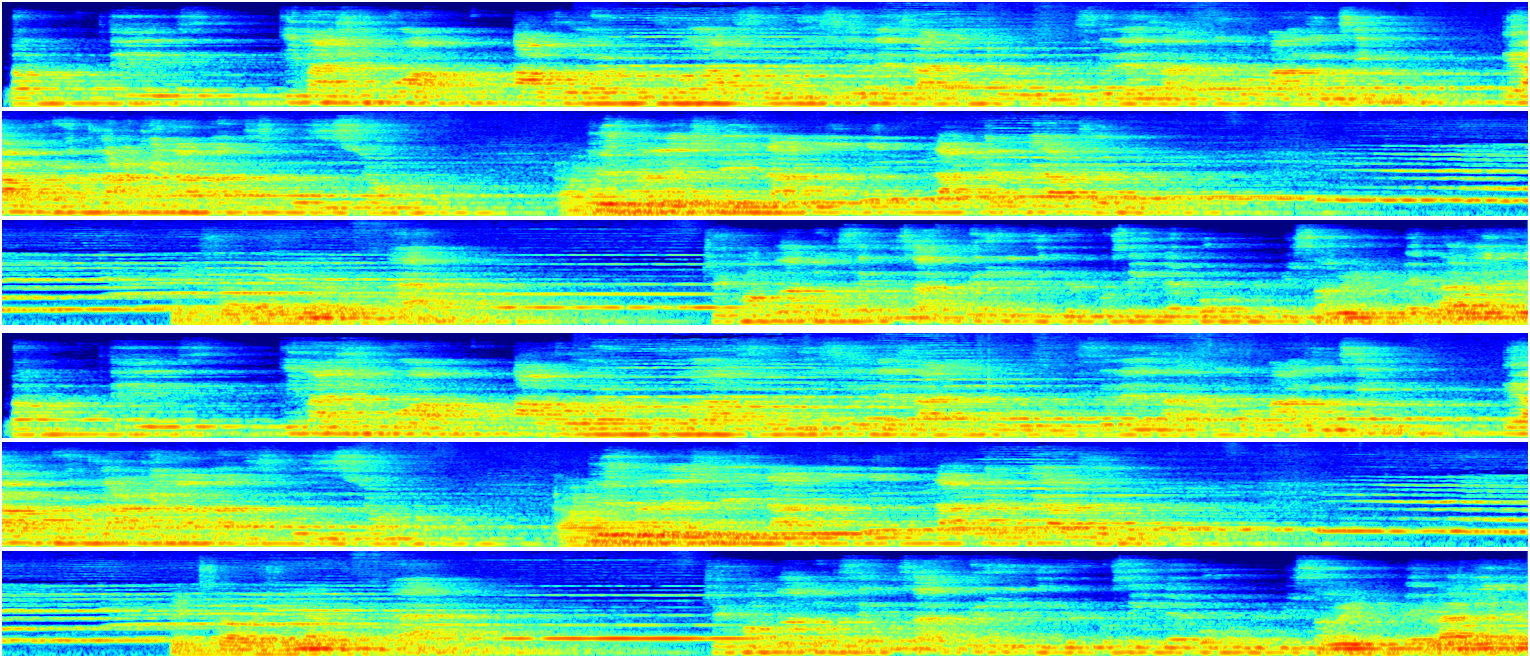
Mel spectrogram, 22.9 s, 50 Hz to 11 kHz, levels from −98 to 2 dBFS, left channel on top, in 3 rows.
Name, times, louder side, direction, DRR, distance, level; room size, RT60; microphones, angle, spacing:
voice 1, 0.5-1.0 1.4-2.2 2.5-7.0 7.5-9.6 10.5-13.3 17.2-17.6 18.8-21.9 22.3-22.8, left 1 dB, 15° left, -6 dB, 1.4 m, -23 dB
sound 1, 2.8-18.7, right 1 dB, 10° right, 0.7 m, -28 dB
voice 2, 10.4-10.8 16.1-17.1 21.8-22.8, right 2 dB, 75° right, 2 dB, 0.7 m, -20 dB
11.0 x 6.0 x 2.4 m, 2.3 s
head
